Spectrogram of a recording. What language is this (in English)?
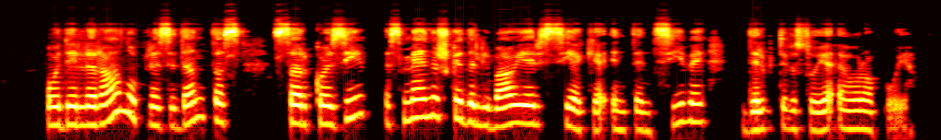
Lithuanian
